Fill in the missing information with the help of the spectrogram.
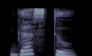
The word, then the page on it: ಗಸ್ತು: gastu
